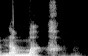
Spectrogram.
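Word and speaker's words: नमः: Nhưng vì đứng chung một câu như thế này thì chúng ta không đọc namaha, chúng ta đọc là namah. Chúng ta hạ cái hơi nhẹ ra thôi.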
